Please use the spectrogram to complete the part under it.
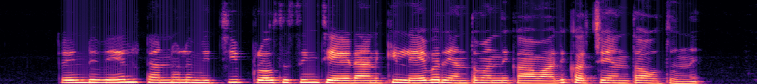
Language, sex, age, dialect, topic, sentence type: Telugu, female, 18-24, Central/Coastal, agriculture, question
